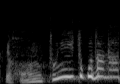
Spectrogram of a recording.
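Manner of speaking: high, quick delighted exclamation; recalling a trip to Matsushima, high and excited. Retold or imitated. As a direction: relive the joy of the place, bright and fast.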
